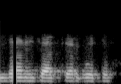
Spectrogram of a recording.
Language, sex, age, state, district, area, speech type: Malayalam, male, 30-45, Kerala, Thiruvananthapuram, rural, conversation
